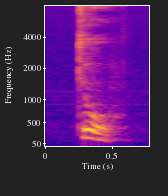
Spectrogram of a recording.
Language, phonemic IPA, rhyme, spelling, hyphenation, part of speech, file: Dutch, /tu/, -u, toe, toe, adverb / interjection / conjunction, Nl-toe.ogg
- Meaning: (adverb) 1. adverbial form of tot (“to, till, towards”) 2. due for, ready for, in need of 3. after, afterwards 4. shut, closed (especially as part of a compound verb like toedoen)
